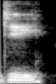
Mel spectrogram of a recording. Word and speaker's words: Guy: beginning for a defendant guy or sometimes people pronounce it ghee but guy ref it uh the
